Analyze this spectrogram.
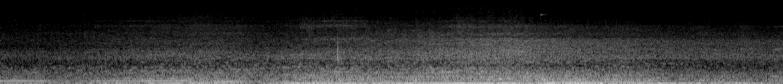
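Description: A delivery truck engine rumbles as it drives slowly past close by.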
